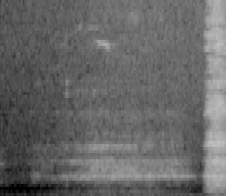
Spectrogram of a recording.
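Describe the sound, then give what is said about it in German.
A person exhales deeply: a long, soft rush of breath that swells slightly, then ends in a sharper, louder puff of air. “Ja, jetzt musst du ausatmen.”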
